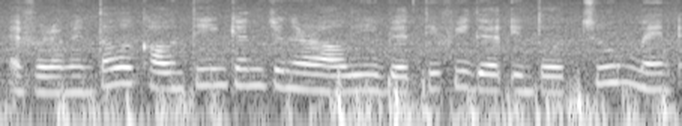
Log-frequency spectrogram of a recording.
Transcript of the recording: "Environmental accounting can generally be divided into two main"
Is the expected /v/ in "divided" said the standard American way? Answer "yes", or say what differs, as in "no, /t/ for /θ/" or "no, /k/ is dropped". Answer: no, /f/ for /v/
